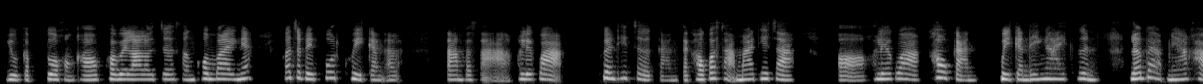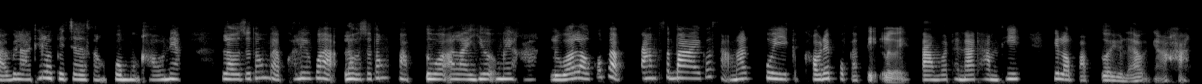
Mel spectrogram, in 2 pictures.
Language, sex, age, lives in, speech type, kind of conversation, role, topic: Thai, female, 35-39, Thailand, conversation, podcast, host, อะไรคือความท้าทายที่สุดของการใช้ชีวิตระหว่างสองวัฒนธรรม?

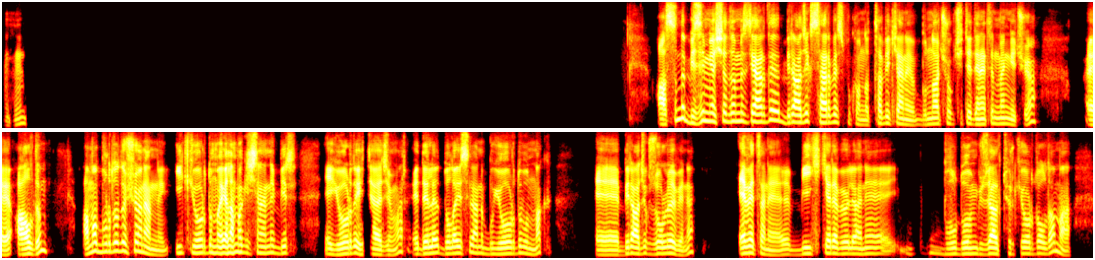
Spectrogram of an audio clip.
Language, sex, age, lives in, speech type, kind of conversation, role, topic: Turkish, male, 35-39, Estonia, conversation, podcast, guest, Aile içinde kuşaktan kuşağa aktarılan özel yemek tarifleri başkalarıyla nasıl paylaşılmalı?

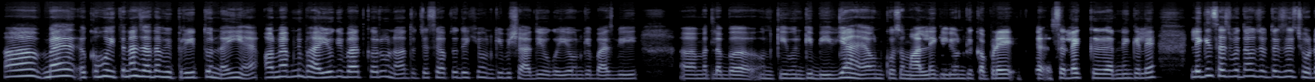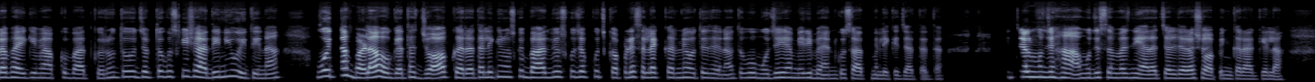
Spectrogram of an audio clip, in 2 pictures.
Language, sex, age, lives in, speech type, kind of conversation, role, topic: Hindi, female, 40-44, India, conversation, podcast, guest, भाई-बहनों के साथ आपका रिश्ता कैसा रहा है?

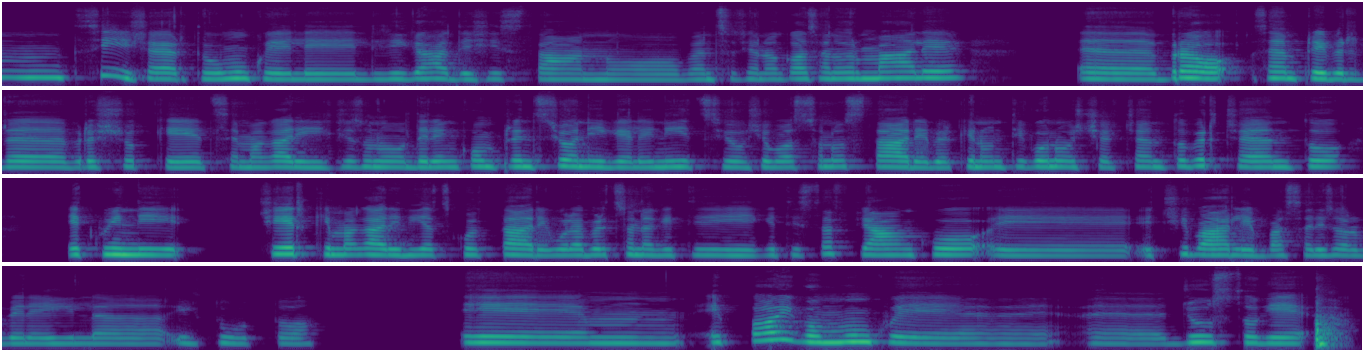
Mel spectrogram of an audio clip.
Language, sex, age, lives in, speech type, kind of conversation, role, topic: Italian, female, 25-29, Italy, conversation, podcast, guest, Raccontami di un incontro sentimentale nato per caso?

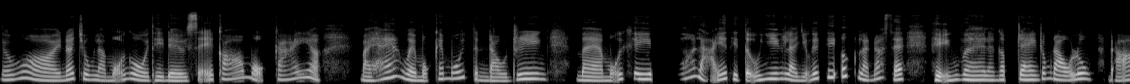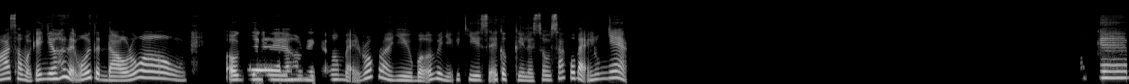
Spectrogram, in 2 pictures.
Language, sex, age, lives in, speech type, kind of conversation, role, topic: Vietnamese, female, 25-29, Vietnam, conversation, podcast, host, Âm nhạc nào khiến bạn nhớ lại mối tình đầu tiên?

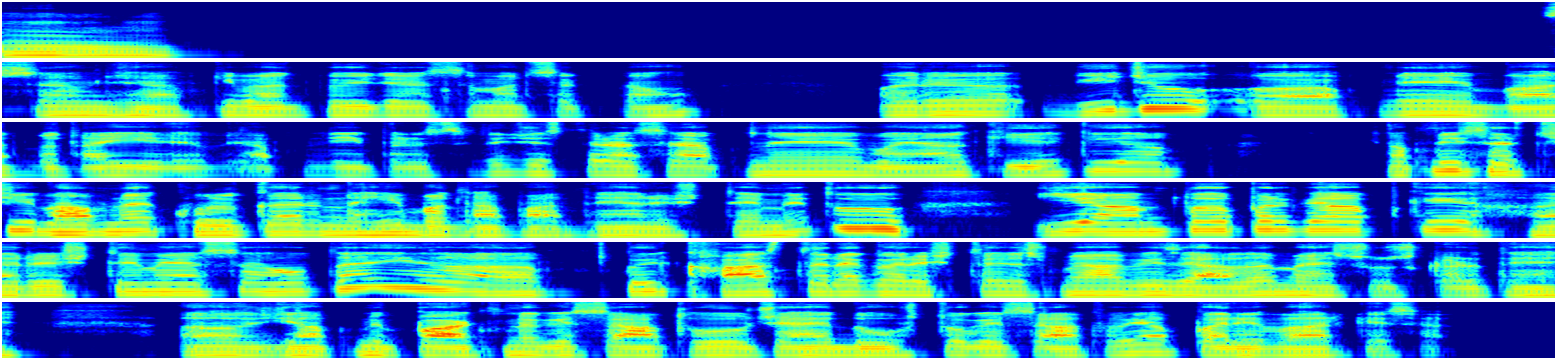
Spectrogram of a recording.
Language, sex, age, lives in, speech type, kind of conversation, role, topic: Hindi, male, 20-24, India, conversation, advice, advisor, आप रिश्ते में अपनी सच्ची भावनाएँ खुलकर क्यों नहीं बता पा रहे हैं?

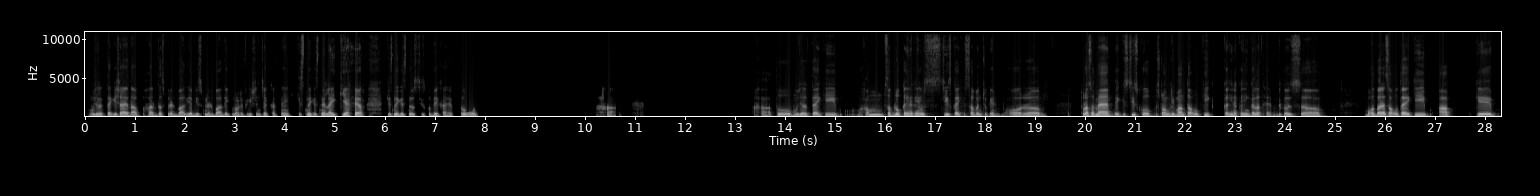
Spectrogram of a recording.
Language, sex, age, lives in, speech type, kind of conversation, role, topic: Hindi, male, 40-44, India, conversation, podcast, guest, Social media par likes turant chahiye hote hain ya aap real-life rishton par zyada dhyaan dete hain?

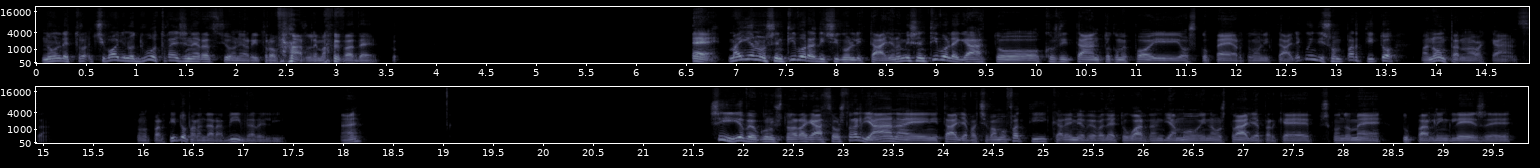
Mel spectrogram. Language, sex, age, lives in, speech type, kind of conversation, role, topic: Italian, male, 55-59, Italy, conversation, podcast, guest, Puoi raccontarmi un momento in cui la comunità ti ha aiutato?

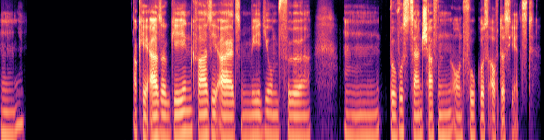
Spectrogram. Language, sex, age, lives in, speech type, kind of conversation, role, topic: German, male, 30-34, Germany, conversation, podcast, host, Was sind deine besten Tipps fürs achtsame Gehen?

